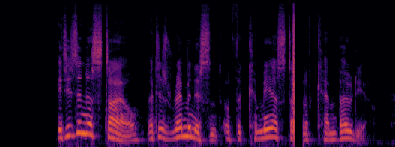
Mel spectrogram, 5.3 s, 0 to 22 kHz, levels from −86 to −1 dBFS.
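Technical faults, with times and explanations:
3.88–4.04 s, wireless microphone squelch dropout: the speech is interrupted by a short burst of static as the radio link from the microphone weakens, followed by a gap of near silence lasting about 123 ms where the receiver's squelch circuit has shut the output off rather than pass raw noise. Once the carrier recovers above the squelch threshold, the receiver unmutes and the speech resumes, which accounts for the hiss, hole and return heard in that order.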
